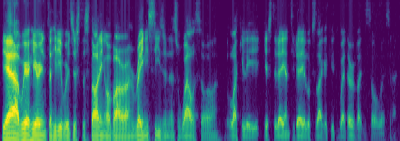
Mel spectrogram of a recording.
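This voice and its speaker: A man's voice: deep voice, level tone, fairly quick, a bit bright, dry recording. A man from Finland hosting a live-streamed interview over a video call, talking in a friendly, loose way with many fillers. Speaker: host. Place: at home in a tropical island location.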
